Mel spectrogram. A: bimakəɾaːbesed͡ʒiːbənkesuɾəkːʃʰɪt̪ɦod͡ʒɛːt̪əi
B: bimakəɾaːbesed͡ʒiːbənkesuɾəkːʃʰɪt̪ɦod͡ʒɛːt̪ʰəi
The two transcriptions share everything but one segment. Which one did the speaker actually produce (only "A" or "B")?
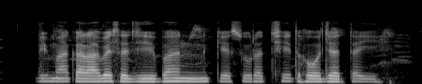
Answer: A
